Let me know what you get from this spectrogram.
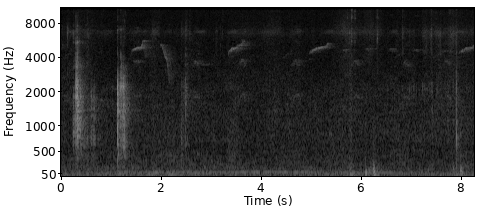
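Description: Faint, short bird chirps repeating every second or two. Two sharp clicks about a quarter second and a second in are the loudest sounds, and a few soft knocks come near the end.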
